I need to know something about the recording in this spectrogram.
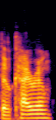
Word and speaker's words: Ochyro: How do you pronounce it? You know, I've always gone with Ochyro.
